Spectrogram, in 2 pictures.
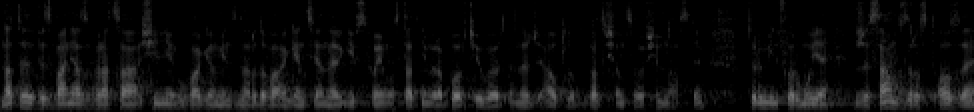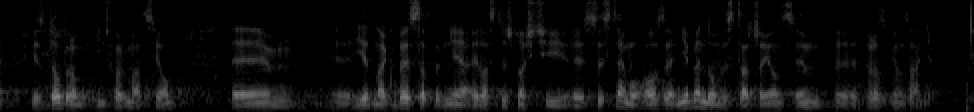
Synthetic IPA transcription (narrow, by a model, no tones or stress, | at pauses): nat̪ɛvɘzvaɲazvɾat̪saɕilɲɛʔuvaɡɛ̃mʲjɛnd̪ɘnaɾɔd̪ɔvaːɡɛnt̪sʲjaɛnɛɾɡʲifsfɔjimɔst̪at̪ɲimɾapɔɾt͡ɕɛwɛɾt̪ɛnɛɾɡiʔawt̪lɔd̪d̪vat̪ɘ̥ɕɔnt̪sɛɔɕɛmnast̪ɘm | k̚t̪uɾɘminfɔɾmujɛʐɛsamvzɾɔst̪ʰɔzɛjɛst̪̚d̪ɔbɾɔ̃w̃infɔɾmat̪sʲjɔ̃w̃ | jɛd̪naɡbɛzːapɛvɲeɲaʔɛlast̪ɘt͡ʂnɔɕt͡ɕisɘst̪ɛmuʔɔzɛɲɛbɛnd̪ɔ̃w̃vɘst̪aɾt͡ʂajɔnt̪sɘmɾɔzvʲjɔ̃w̃zaɲɛm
